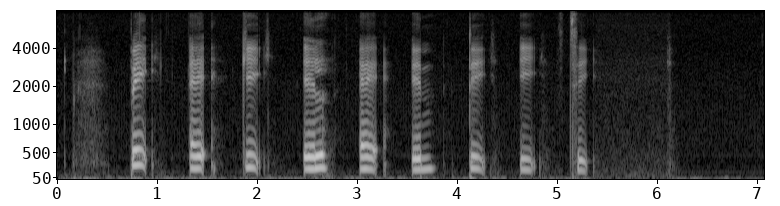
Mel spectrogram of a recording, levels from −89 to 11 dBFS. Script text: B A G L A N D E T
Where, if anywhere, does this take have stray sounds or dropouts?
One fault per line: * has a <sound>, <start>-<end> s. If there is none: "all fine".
all fine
